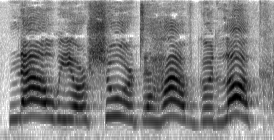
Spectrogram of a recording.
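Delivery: squeaky gleeful cheer. Acted. The perritos cheering over the burrito, high and gleeful. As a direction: promise good luck.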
